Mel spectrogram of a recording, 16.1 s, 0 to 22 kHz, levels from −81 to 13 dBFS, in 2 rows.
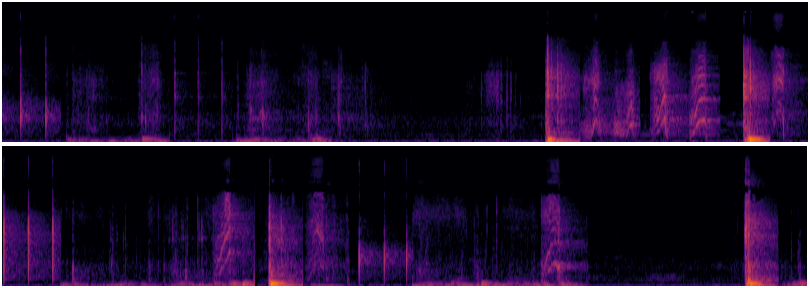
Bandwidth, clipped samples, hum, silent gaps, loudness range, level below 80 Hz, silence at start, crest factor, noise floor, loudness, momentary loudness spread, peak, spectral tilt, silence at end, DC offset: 15.5 kHz; under 0.1%; none; none; 19 LU; -40 dBFS; 0.2 s; 28 dB; -69 dBFS; -33 LUFS; 27 LU; -6 dBFS; -6 dB/octave; 0 s; under 0.1%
